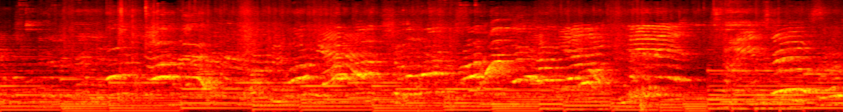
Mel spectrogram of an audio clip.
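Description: Children's voices chattering and calling out over music with a bass line that steps from note to note.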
